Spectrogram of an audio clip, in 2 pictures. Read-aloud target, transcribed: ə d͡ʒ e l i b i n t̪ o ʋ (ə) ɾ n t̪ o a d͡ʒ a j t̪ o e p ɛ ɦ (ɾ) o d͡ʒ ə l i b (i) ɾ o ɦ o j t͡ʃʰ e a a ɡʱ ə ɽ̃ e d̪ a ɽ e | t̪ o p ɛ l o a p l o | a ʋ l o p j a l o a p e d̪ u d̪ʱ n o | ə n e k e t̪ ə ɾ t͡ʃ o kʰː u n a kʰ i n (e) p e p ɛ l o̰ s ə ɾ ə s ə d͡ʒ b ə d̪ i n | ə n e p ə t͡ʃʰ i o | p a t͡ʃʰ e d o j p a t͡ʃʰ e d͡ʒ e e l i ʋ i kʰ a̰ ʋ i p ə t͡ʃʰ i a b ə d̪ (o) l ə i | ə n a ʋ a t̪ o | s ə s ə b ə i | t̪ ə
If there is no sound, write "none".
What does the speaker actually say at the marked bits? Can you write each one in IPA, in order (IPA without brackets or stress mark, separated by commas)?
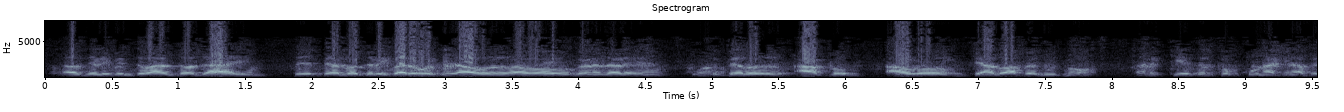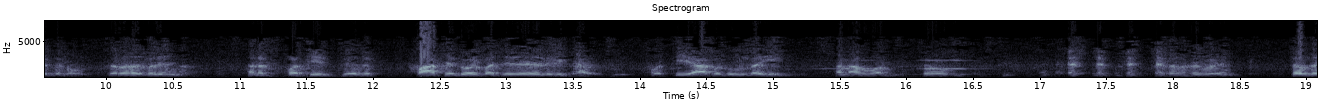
a, l, a, a, u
